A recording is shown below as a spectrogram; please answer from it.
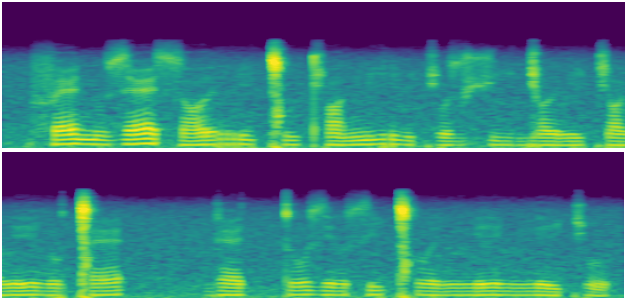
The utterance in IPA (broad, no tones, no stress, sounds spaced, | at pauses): f æ n u z æ s ɒ ə̯ r i ǀ u cʰ ɒ n i ɾ i ʊ̯ c o z ʃ i ɟ ɒ ə̯ l i c ɒ l e l o ǀ æ | ɡ æ tː o z e ʊ̯ s i ǀʰ o ə̯ lː e lː e c o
